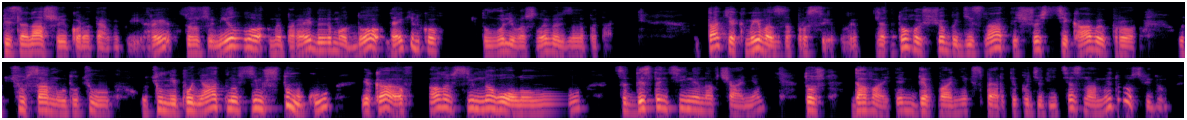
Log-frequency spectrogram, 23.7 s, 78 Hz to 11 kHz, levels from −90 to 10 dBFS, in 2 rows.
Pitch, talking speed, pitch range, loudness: 160 Hz, 115 wpm, 130-195 Hz, -22 LUFS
